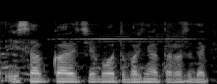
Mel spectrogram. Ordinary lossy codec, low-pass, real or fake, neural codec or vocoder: none; none; real; none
